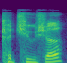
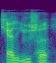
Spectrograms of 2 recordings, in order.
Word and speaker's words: Katyusha: are discussing tornack and kachusha pronouncing it correctly this time because apparently last time when i called it catayusha you guys blew your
